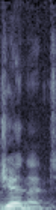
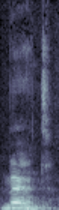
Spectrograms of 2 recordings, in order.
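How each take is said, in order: First: It starts with a hard g sound. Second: It starts with an n sound. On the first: The speaker calls it wrong. "not Janet" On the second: The speaker calls it right. "but you don't say the G"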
